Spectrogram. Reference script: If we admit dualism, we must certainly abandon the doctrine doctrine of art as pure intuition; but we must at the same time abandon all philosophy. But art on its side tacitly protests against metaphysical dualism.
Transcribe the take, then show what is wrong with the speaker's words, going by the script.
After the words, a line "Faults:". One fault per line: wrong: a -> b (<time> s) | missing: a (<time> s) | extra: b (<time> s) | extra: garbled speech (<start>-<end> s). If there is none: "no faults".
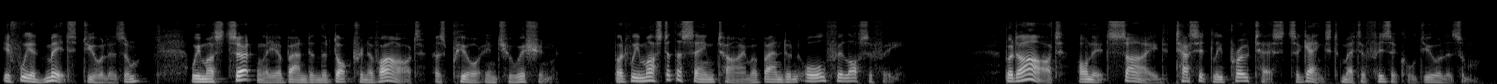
If we admit dualism, we must certainly abandon the doctrine of art as pure intuition; but we must at the same time abandon all philosophy. But art on its side tacitly protests against metaphysical dualism.
Faults:
missing: doctrine (3.7 s)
